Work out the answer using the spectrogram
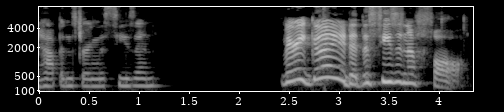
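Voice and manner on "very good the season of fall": put-on loud, high very good for a child's answer; much louder enthusiastic classroom praise. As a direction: cheer the right answer like a teacher. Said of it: "praising imagined child answer".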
